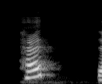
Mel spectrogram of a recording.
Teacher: حتی ایک الف کے برابر کھینچیں گے، مد اصلی ہے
